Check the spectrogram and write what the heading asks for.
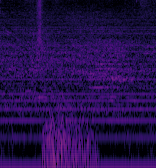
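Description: Steady low electrical hum under a quiet pause, with a faint, muffled low sound for about a second near the middle.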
